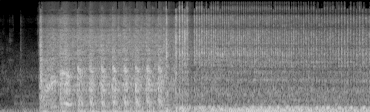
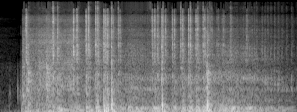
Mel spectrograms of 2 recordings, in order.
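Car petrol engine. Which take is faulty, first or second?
second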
